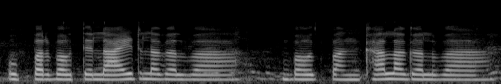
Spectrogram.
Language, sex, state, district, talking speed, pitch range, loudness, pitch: Bhojpuri, female, Bihar, Gopalganj, 105 wpm, 225-240 Hz, -25 LUFS, 230 Hz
